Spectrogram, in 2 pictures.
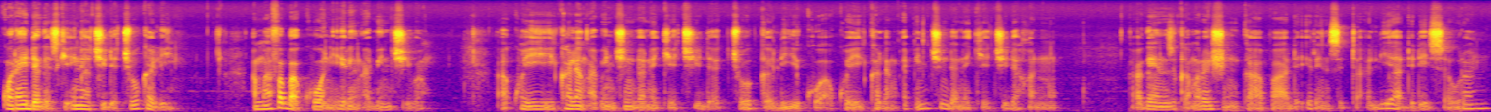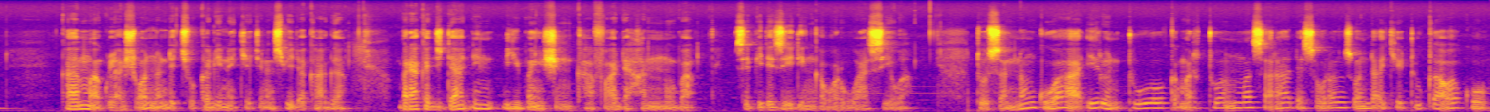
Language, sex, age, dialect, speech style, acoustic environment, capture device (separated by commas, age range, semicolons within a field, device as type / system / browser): Hausa, male, 25-34, Nigeria - Kano, happy; relaxed; focused; excited, silence, mobile / Linux / Chrome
